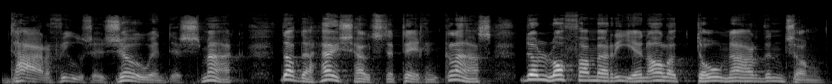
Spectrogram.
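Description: Male storyteller, measured read, slow and unhurried, expressive. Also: fairly high pitch. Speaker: narrator. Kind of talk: storybook reading.

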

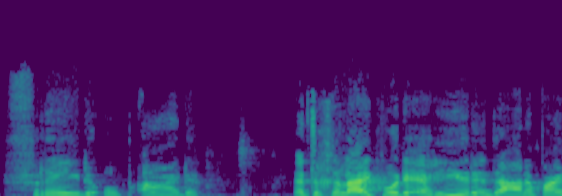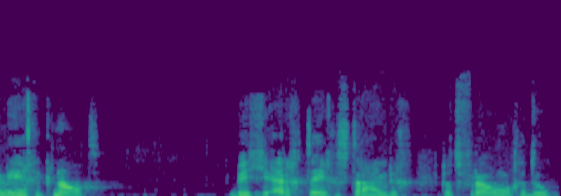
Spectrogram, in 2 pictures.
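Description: A woman's voice: fairly high pitch, a little slow, sharp tone. Grumpy cynical male mechanic in a storybook reading, read by a woman; scornful grumbling.

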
